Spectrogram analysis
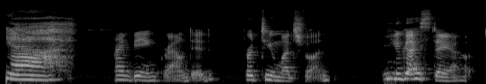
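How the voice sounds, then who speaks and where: A woman's voice: mid-range voice, takes it slowly, gravelly, bright, forceful tone, full character voice. A woman playing a tipsy, playful, needy bride who rambles, in a naturalistic comedy table read. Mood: playful, teasing. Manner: rambling, with frequent "like".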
